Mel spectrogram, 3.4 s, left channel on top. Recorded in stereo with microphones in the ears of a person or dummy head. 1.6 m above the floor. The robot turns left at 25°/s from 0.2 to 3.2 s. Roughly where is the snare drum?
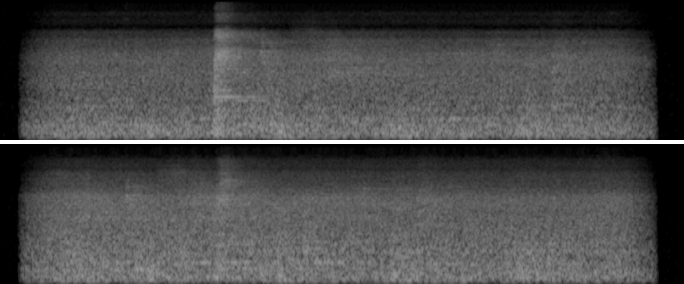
Left.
